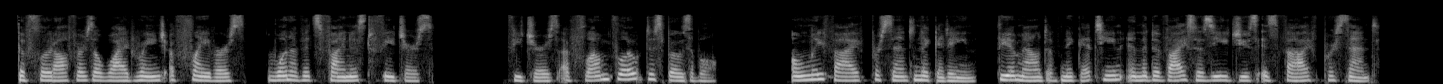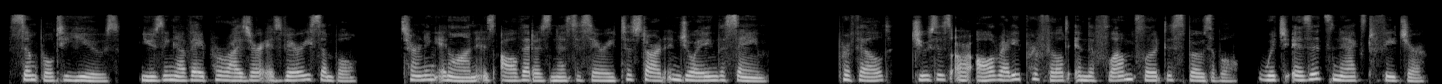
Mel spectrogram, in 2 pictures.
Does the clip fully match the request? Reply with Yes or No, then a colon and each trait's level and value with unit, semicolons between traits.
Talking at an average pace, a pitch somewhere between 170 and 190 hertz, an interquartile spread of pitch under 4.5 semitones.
Yes: average, 145 wpm; medium, 185 Hz; narrow, 2.4 semitones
